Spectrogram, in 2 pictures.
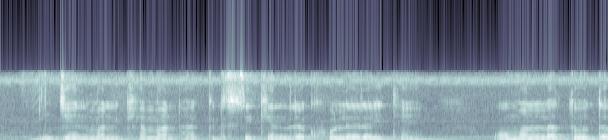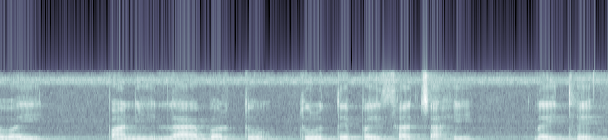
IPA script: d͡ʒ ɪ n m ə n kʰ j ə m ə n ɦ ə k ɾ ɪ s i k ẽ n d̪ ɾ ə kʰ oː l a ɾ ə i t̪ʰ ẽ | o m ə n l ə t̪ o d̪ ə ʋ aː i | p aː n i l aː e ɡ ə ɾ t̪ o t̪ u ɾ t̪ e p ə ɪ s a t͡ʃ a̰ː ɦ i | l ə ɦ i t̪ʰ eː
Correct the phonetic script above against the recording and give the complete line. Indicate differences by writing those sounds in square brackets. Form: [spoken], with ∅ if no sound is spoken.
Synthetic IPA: d͡ʒ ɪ n m ə n kʰ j ə m ə n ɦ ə k ɾ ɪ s i k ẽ n d̪ ɾ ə kʰ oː l [e] ɾ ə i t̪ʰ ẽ | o m ə n l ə t̪ o d̪ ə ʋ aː i | p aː n i l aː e [b] ə ɾ t̪ o t̪ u ɾ t̪ e p ə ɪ s a t͡ʃ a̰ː ɦ i | [ɾ] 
